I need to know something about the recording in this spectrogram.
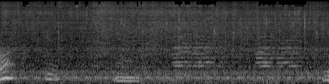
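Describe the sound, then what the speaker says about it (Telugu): Tamarind leaves and dried fish frying in a pan, a steady close sizzle running throughout with faint stirring scrapes and brief tonal kitchen noises. "దీన్ని కొంతసేపు వేగనిద్దాం"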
